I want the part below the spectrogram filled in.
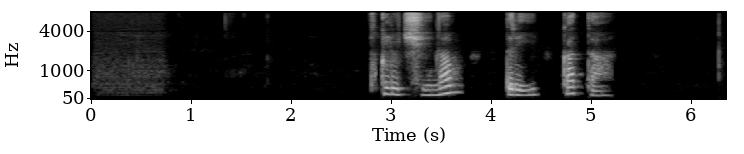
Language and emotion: Russian, neutral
